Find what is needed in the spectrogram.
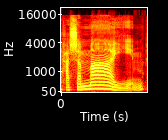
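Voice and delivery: HashaMAyim with a long, slow "ma"; Hashamayim, beat on "ma", not the end; penultimate stress. Shown as a demonstration. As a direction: stretch the "ma" in Hashamayim. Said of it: "It's actually penultimate stress there".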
